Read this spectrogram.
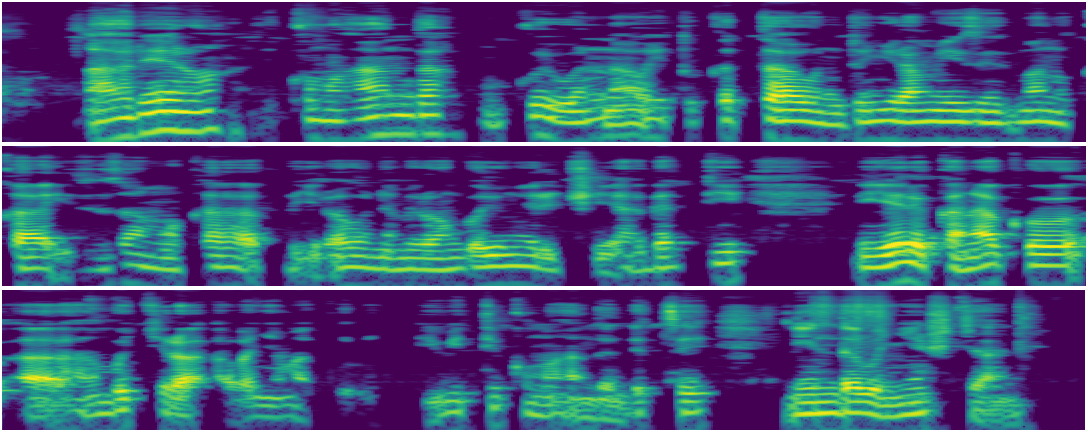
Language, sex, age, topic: Kinyarwanda, female, 18-24, government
